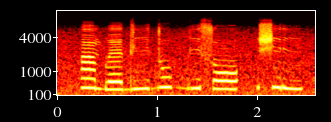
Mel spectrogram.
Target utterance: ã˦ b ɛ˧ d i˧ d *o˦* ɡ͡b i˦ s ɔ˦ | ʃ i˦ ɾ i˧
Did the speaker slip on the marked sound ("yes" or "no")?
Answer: no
